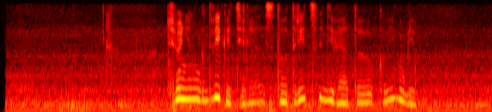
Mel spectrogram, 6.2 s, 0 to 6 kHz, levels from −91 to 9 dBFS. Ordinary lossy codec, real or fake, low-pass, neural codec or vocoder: none; real; 5.4 kHz; none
